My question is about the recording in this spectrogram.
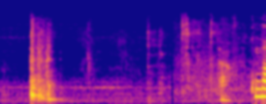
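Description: A glass pot lid set down on a wok, one brief clatter about half a second in, followed by a faint steady hum and a few small handling noises.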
